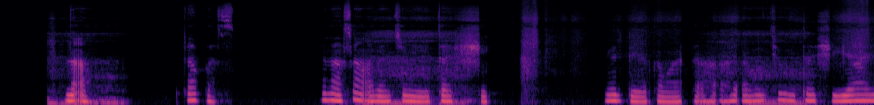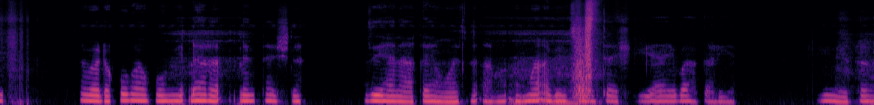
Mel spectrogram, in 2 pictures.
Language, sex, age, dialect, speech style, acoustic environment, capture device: Hausa, female, 35-44, Nigeria - Katsina, happy, construction; nature; silence, mobile / Linux / Chrome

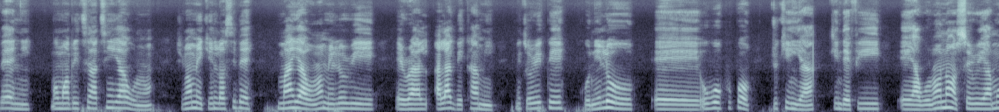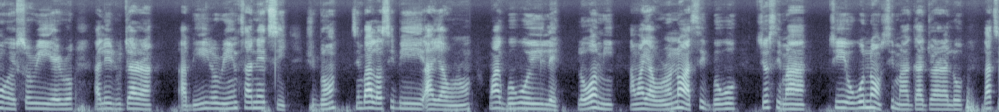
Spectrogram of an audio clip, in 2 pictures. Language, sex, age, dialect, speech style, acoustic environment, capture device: Yoruba, female, 35-44, Nigeria - Ibadan, relaxed, nature; silence, mobile / Linux / Chrome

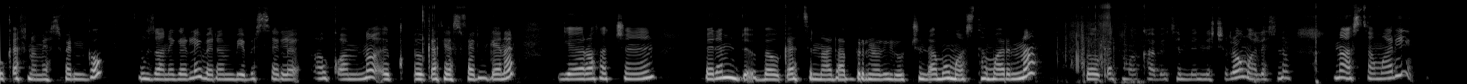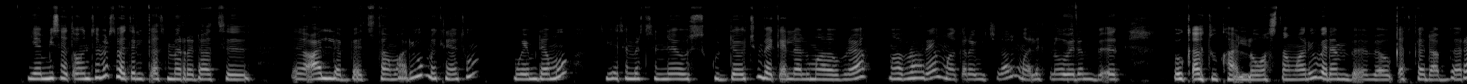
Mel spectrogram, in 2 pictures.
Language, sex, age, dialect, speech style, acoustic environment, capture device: Amharic, female, 25-34, Ethiopia - Addis Ababa, focused, silence, mobile / Linux / Chrome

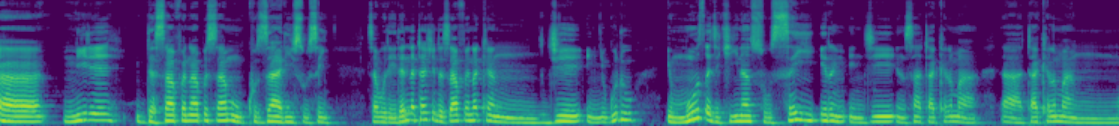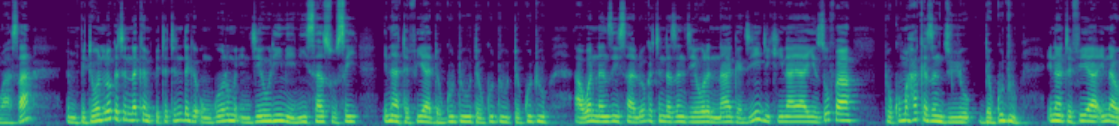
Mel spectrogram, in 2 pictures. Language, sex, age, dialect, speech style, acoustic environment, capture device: Hausa, male, 25-34, Nigeria - Katsina, excited, silence, mobile / Linux / Chrome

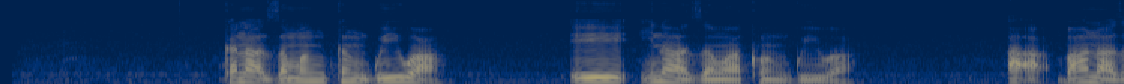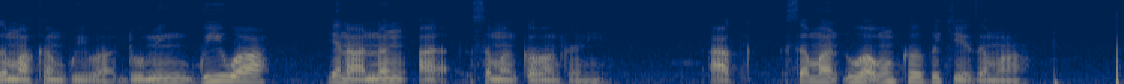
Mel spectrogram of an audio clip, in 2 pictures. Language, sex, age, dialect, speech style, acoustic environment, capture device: Hausa, male, 25-34, Nigeria - Katsina, happy; excited, silence, mobile / Linux / Chrome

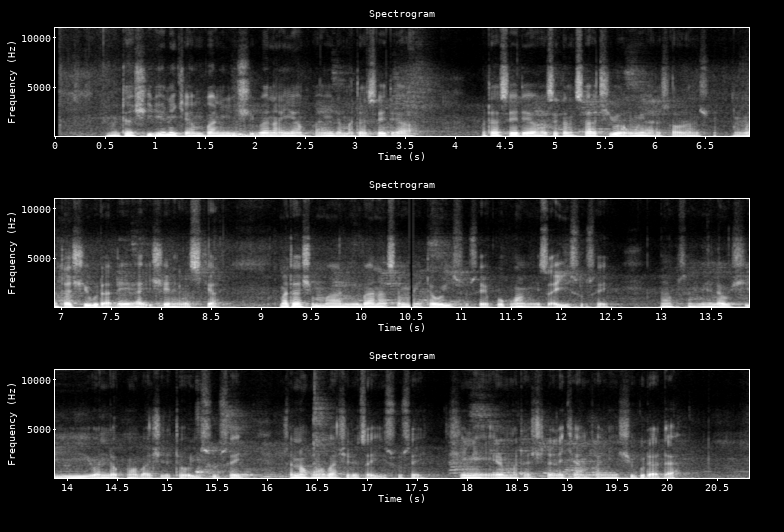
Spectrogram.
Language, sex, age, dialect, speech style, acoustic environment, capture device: Hausa, male, 25-34, Nigeria - Kano, relaxed, people talking; appliances, mobile / Linux / Chrome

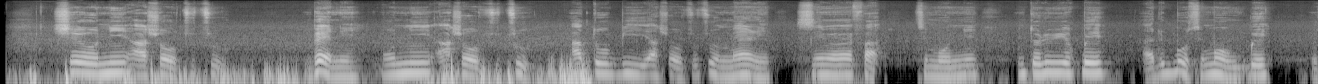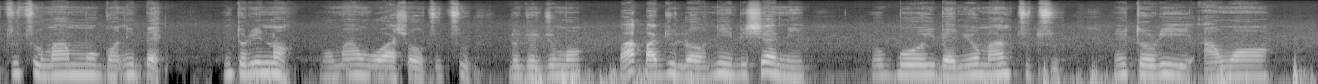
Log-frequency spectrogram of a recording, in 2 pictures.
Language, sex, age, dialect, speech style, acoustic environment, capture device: Yoruba, male, 35-44, Nigeria - Lagos Yoruba, relaxed, silence, mobile / Linux / Chrome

